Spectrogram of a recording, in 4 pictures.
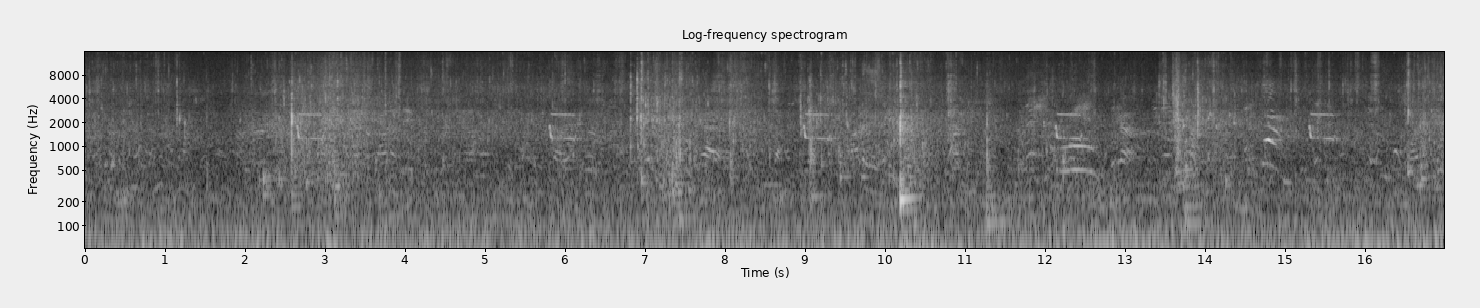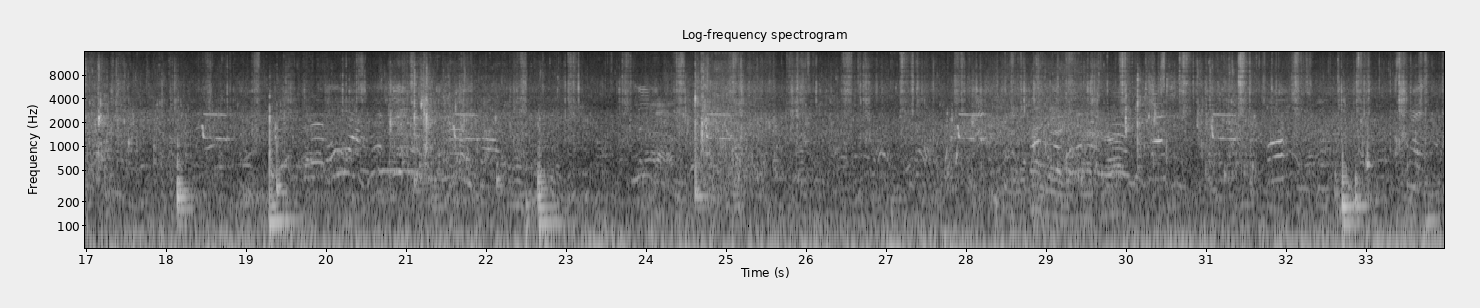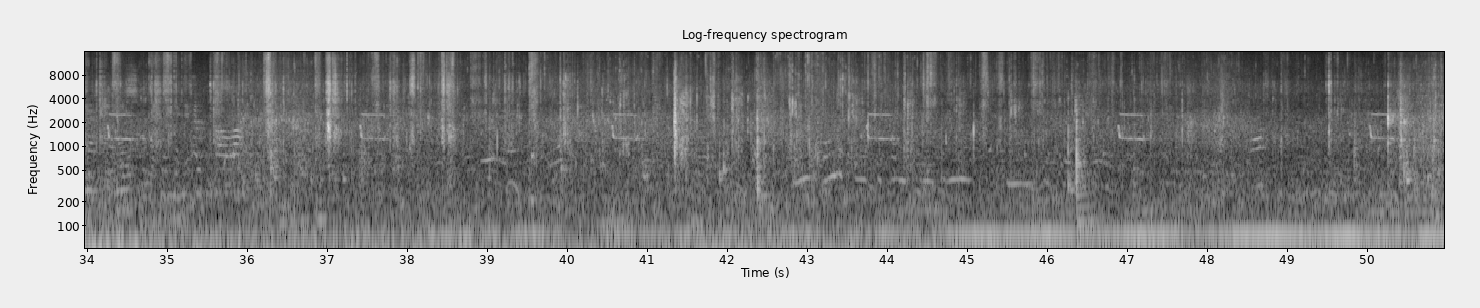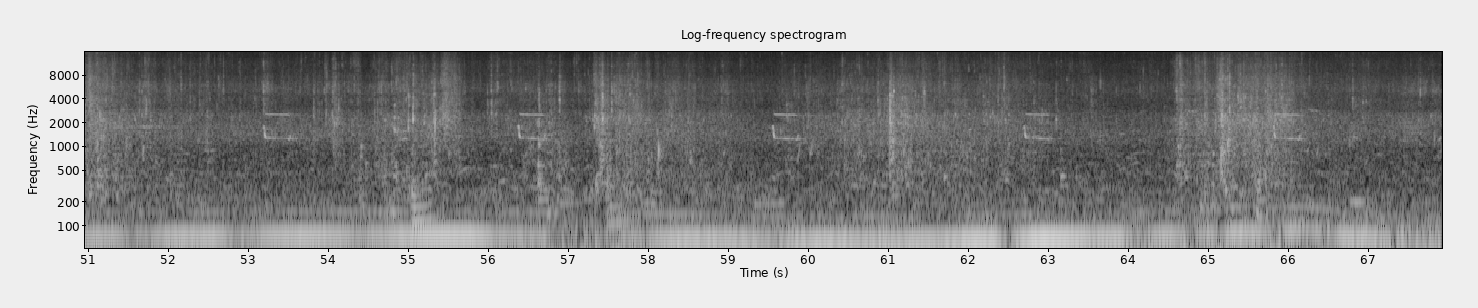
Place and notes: Novigrad, Croatia - three round and two square holes
sounds of sea with evening city hum, steps, small owl, seagulls ... at the edge of small concrete pool
13 July 2013, 22:00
